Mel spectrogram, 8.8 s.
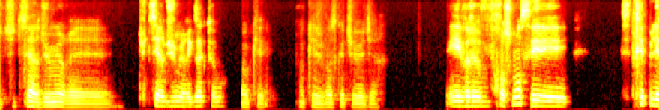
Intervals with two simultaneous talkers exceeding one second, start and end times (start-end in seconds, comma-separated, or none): none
